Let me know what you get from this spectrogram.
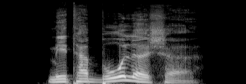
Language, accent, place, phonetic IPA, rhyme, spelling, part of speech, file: German, Germany, Berlin, [metaˈboːlɪʃə], -oːlɪʃə, metabolische, adjective, De-metabolische.ogg
- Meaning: inflection of metabolisch: 1. strong/mixed nominative/accusative feminine singular 2. strong nominative/accusative plural 3. weak nominative all-gender singular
